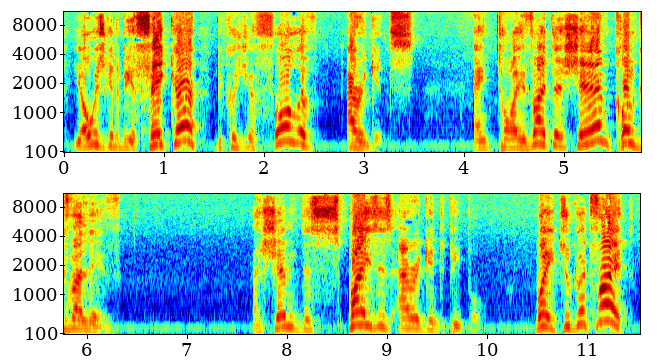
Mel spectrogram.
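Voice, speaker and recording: A man speaking as a rabbi, giving an informal, emphatic sermon with personal stories, acted-out dialogues and rhetorical questions, in a husky, rough-edged voice. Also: very high-pitched. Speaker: rabbi giving a religious lecture.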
